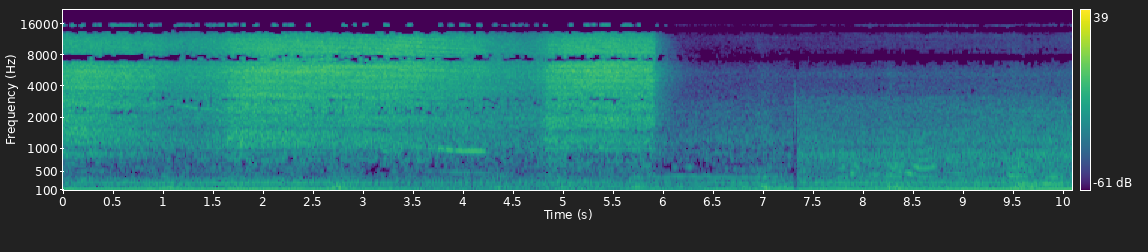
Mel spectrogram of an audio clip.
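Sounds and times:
steam hissing: 0.0s - 6.1s.

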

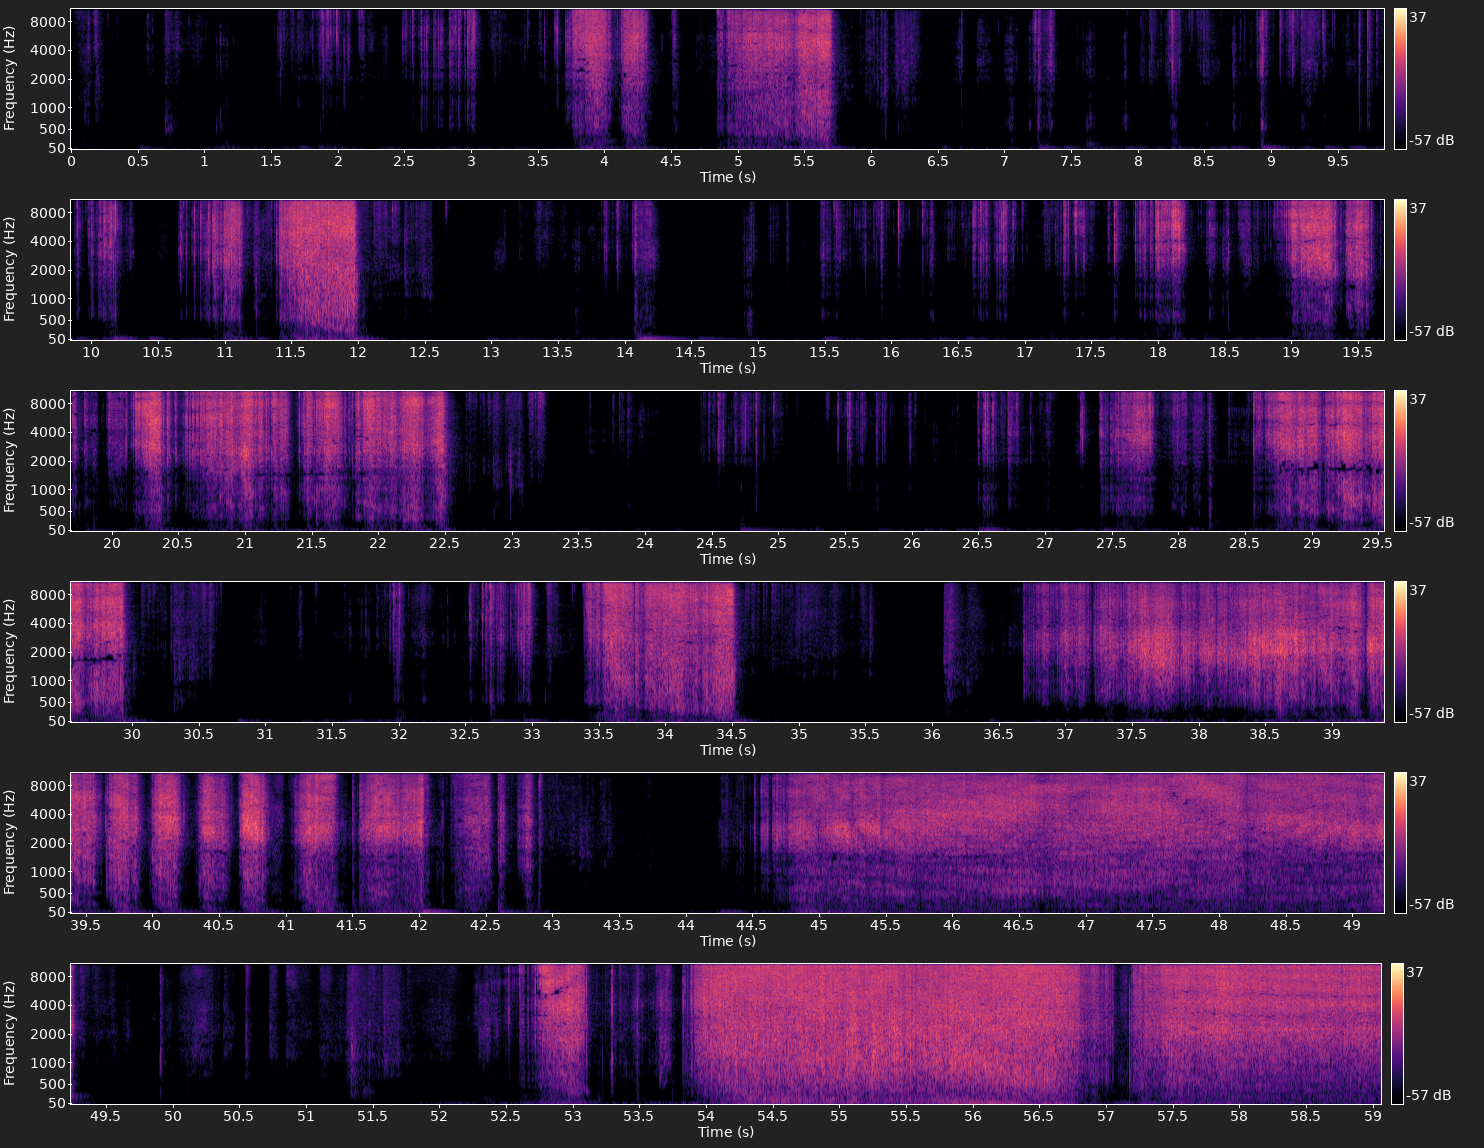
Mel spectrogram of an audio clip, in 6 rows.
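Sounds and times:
velcro strips ripping apart: 2.6s - 5.8s, 9.9s - 12.3s, 18.9s - 22.6s, 28.6s - 30.0s, 32.6s - 34.8s, 36.7s - 43.0s, 44.6s - 49.4s, 52.4s - 59.0s.

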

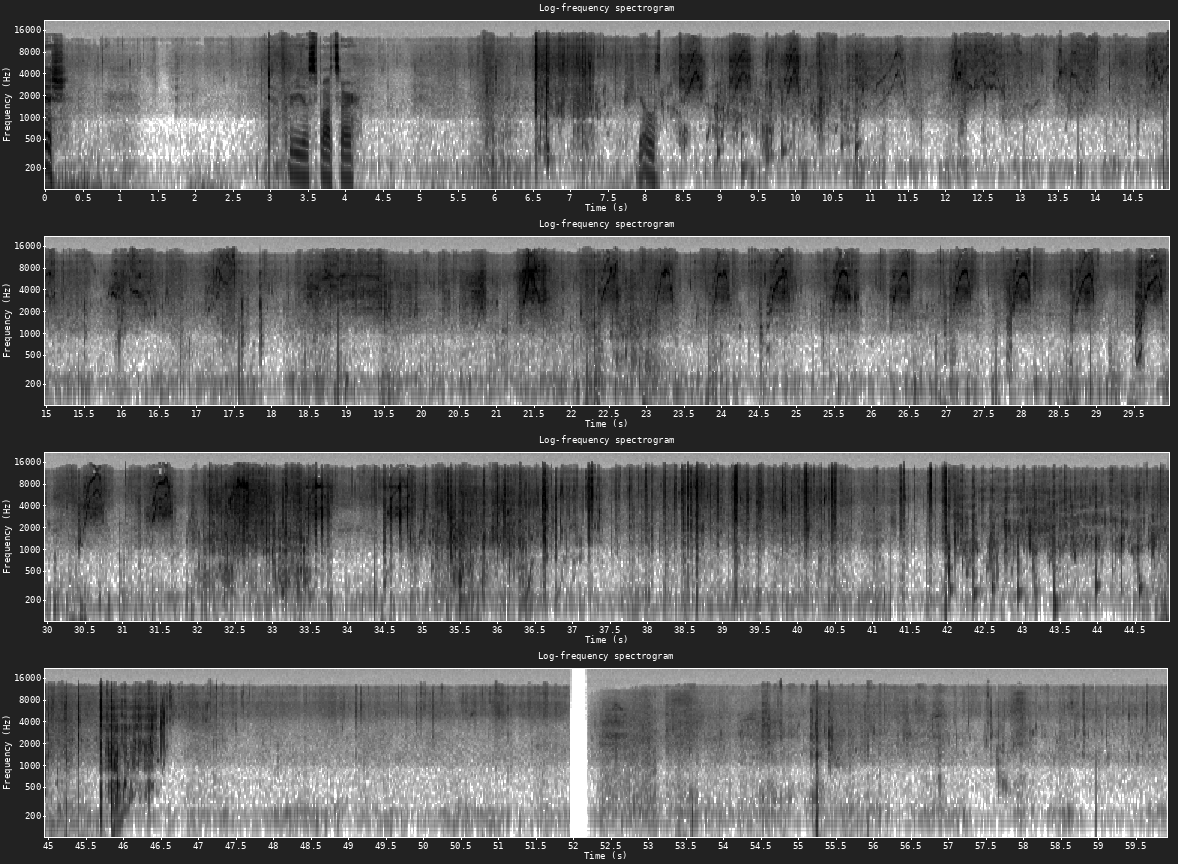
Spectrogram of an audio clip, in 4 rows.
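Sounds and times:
water splashing and sloshing: 5.3s - 47.6s, 54.8s - 59.9s
fly line rasping strokes: 8.0s - 35.1s.

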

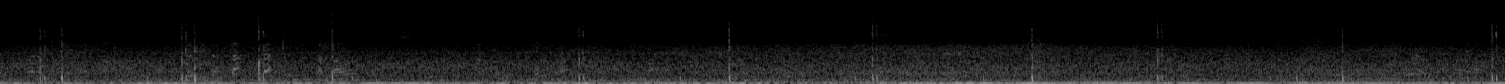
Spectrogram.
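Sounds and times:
tennis ball struck by rackets: 1.7s - 3.5s, 5.7s - 6.0s, 7.2s - 7.6s, 8.6s - 9.0s, 10.2s - 10.8s, 11.4s - 11.9s.

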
